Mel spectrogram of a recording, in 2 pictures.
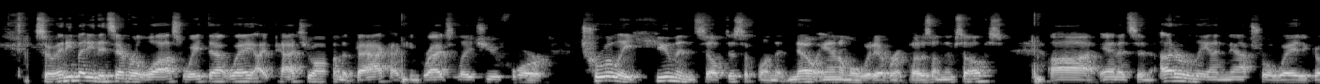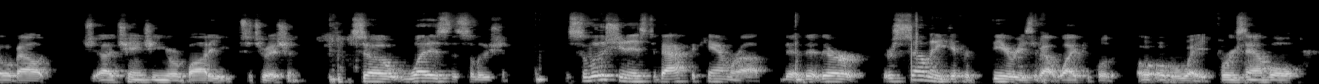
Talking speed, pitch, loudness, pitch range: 170 wpm, 120 Hz, -17 LUFS, 110-145 Hz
